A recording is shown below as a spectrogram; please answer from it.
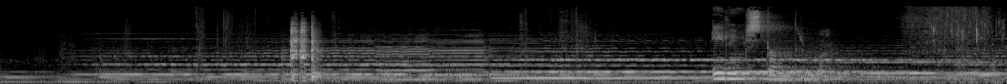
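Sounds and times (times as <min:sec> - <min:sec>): sustained bowed strings: 0:00.6 - 0:09.8.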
